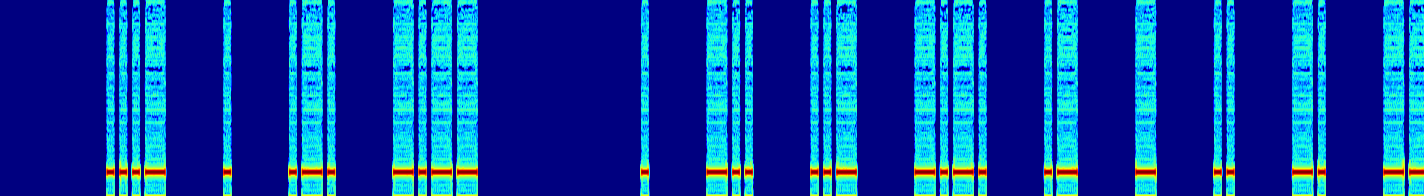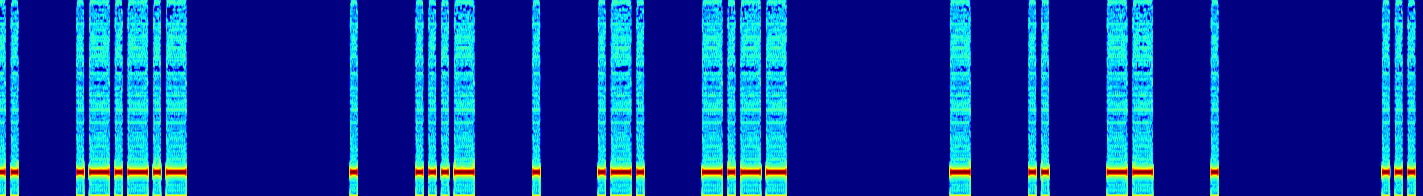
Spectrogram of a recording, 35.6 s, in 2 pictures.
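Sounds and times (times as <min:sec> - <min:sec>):
morse code at 5 wpm: 0:01.4 - 0:02.1, 0:03.6 - 0:04.2, 0:04.9 - 0:06.0, 0:08.8 - 0:09.4, 0:10.1 - 0:10.7, 0:11.4 - 0:12.4, 0:13.0 - 0:13.5, 0:14.2 - 0:14.5, 0:15.2 - 0:15.4, 0:16.2 - 0:16.6, 0:17.3 - 0:18.0, 0:18.8 - 0:20.2, 0:23.0 - 0:23.8, 0:25.3 - 0:25.9, 0:26.6 - 0:27.6, 0:29.7 - 0:30.0, 0:30.6 - 0:31.0, 0:31.6 - 0:32.2, 0:35.1 - 0:35.5.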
